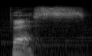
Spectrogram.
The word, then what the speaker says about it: this: This, this, this. Nó không phải là chữ đờ của tiếng Việt Nam các bạn nhé. Nhiều bạn đọc là this, that, không phải.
